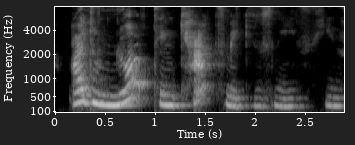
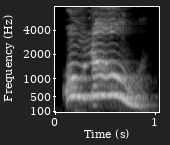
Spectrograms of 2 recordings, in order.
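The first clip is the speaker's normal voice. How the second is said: high, loud alarmed cry; 11 semitones higher, 6 dB louder than usual. Acted. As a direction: gasp out in alarm. Alarmed reaction.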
